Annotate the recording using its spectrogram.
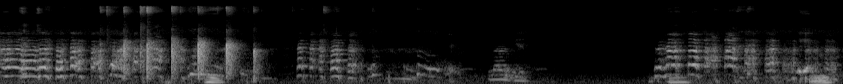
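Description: A toddler claps small hands.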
